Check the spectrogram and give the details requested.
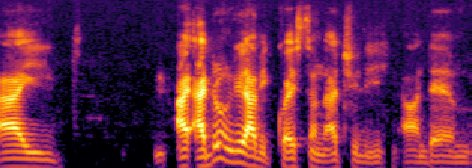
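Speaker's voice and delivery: very soft, barely audible voice.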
